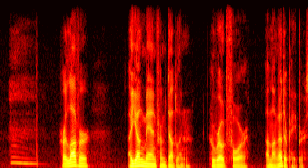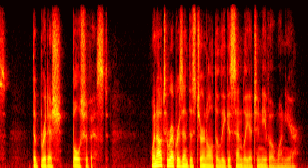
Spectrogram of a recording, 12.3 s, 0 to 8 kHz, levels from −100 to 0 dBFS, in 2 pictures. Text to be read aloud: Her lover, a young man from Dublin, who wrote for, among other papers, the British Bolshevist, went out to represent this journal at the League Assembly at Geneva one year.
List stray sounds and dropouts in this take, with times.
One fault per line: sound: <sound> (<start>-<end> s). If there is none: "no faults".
sound: sigh (0.2-1.0 s)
